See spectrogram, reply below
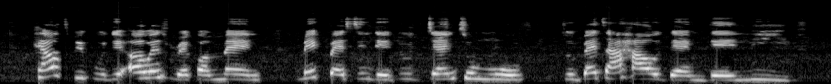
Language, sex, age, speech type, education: Nigerian Pidgin, female, 15-29, spontaneous, tertiary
